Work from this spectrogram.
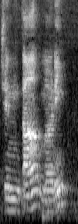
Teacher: So actually two long, one short, and then one long.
